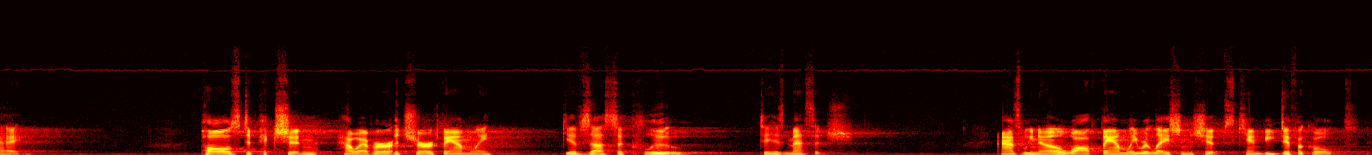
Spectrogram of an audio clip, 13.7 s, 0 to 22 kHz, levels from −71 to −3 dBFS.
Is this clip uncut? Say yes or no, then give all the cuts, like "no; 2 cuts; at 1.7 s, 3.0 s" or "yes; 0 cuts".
no; 3 cuts; at 3.9 s, 4.4 s, 7.8 s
